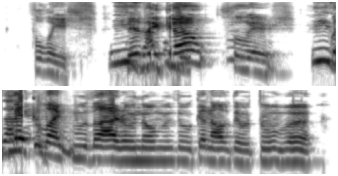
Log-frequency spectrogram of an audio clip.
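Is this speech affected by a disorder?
Yes: cerebral palsy.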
